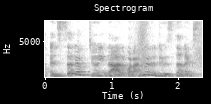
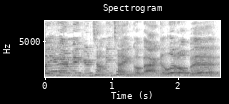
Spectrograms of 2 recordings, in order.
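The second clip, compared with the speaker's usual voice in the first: playful excitement; 4 semitones higher, 7 dB louder than usual. Pretend. Yoga bus drives up hill.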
